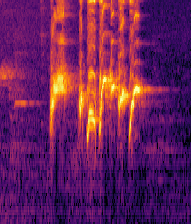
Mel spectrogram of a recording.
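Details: Red-whiskered bulbul from Thailand singing for young birds to imitate: a single one-second phrase of six quick, clear whistled notes, sliding up and down, preceded by a faint thin whistle.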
